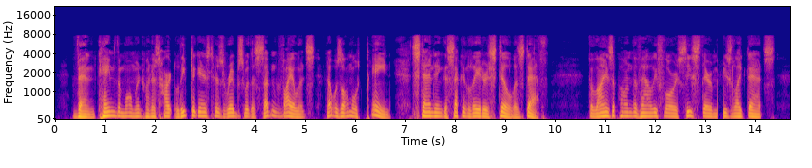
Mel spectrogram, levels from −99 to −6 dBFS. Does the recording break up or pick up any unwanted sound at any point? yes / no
yes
